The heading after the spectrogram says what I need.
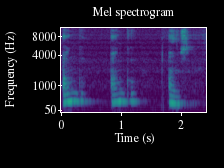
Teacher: अनुस्वार के उच्चारण में नाक से अधिक सांस निकलती है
